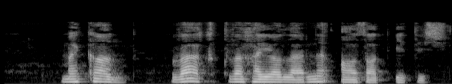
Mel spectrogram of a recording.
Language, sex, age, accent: Uzbek, male, 12-17, Toshkent viloyati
